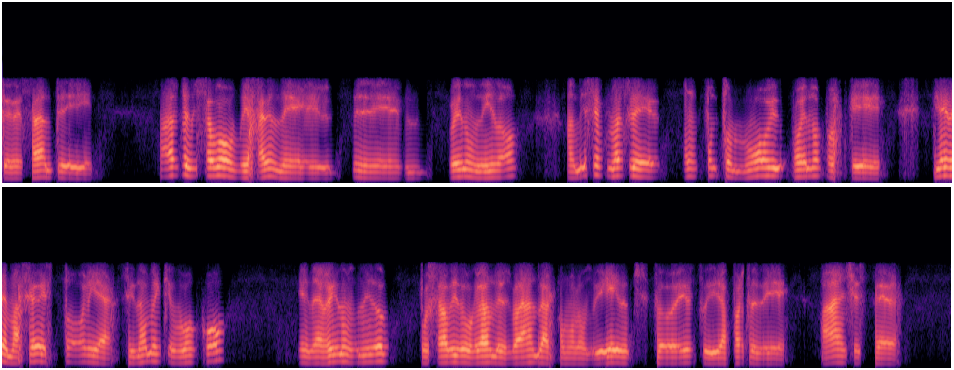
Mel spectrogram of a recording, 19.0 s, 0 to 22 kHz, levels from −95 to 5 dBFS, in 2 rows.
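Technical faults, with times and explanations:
throughout: LPC-10 vocoder. Speech is rebuilt from a ten-pole filter fed by buzz or hiss at 2.4 kbit/s. It sounds robotic, with nothing above 3.8 kHz.
17.11 s: block of digital silence. A 5 ms run of samples drops to silence and returns abruptly. This produces a brief tick.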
